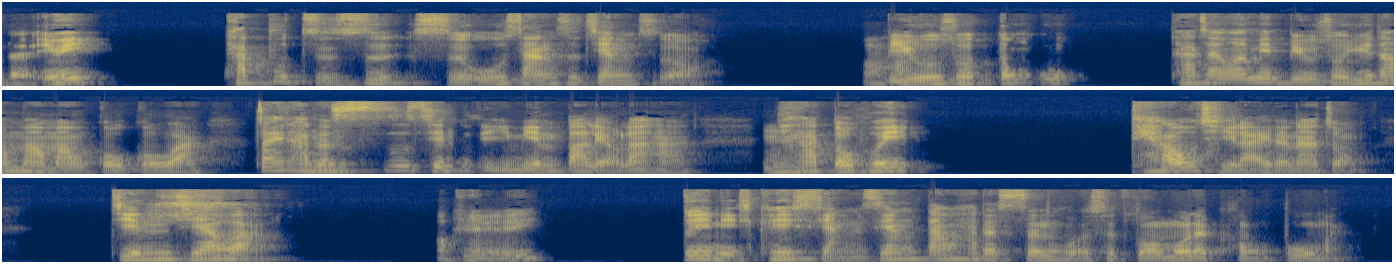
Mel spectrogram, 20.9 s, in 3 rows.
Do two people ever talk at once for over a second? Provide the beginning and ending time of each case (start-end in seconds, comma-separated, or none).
none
